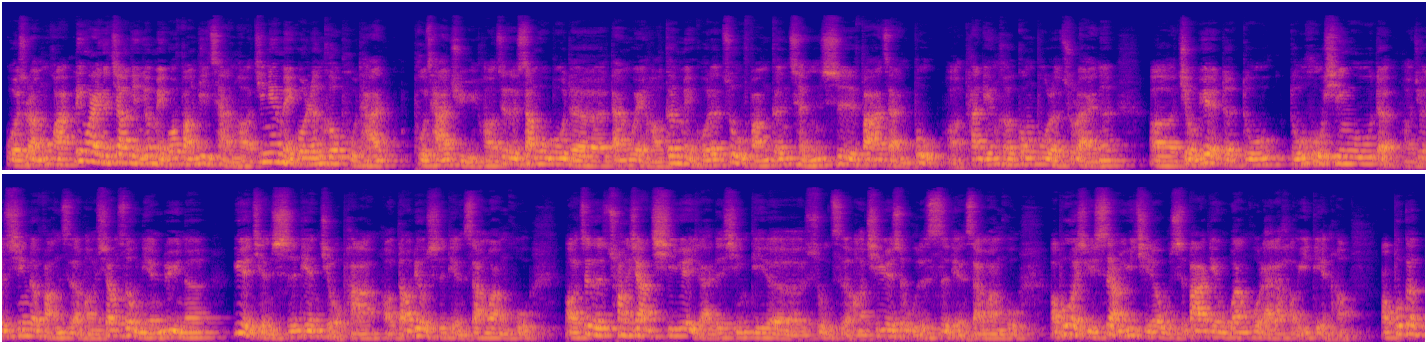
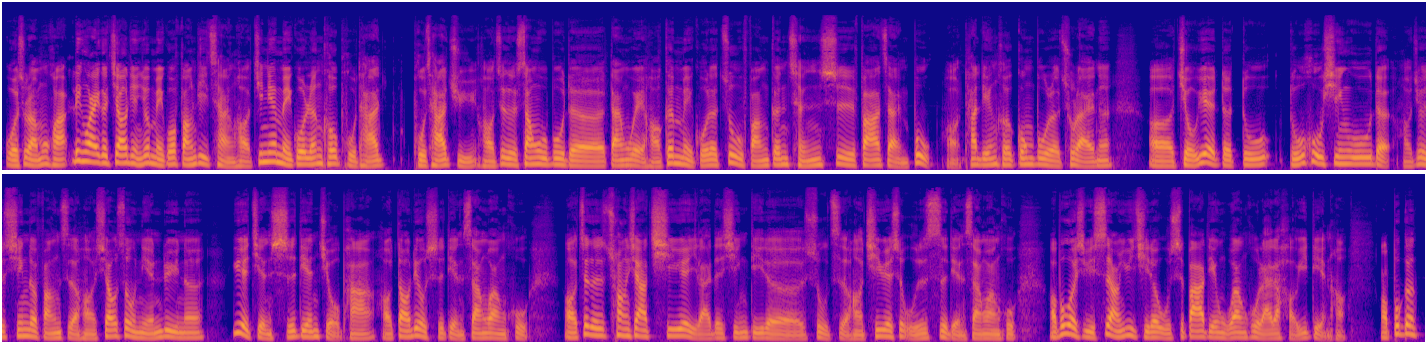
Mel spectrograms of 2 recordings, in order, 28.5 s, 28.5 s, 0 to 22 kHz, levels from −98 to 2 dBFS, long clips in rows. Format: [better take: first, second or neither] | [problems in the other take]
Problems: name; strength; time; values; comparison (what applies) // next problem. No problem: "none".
second | off-mic speech; far // room echo; slight; dies away in 0.4 s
